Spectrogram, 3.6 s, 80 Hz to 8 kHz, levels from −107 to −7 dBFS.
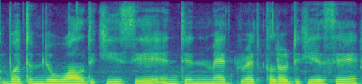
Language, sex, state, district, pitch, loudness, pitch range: Nagamese, female, Nagaland, Dimapur, 175 Hz, -17 LUFS, 165-180 Hz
